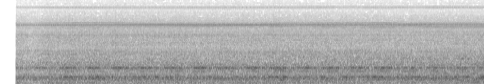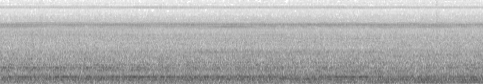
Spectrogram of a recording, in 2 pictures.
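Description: PVC foam board extrusion line running: a steady mechanical hum and whir from its electric motors, screw feeder and extruder, with a thin steady high whine over it.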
